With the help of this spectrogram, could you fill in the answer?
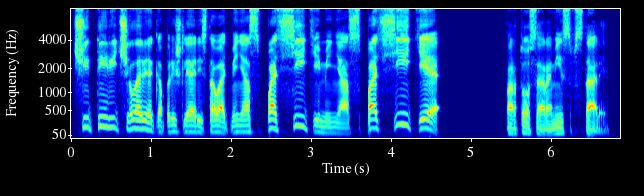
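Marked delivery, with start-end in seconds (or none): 0.0-4.6 high-pitched cries for help; desperate pleading. A narrator's reading. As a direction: beg urgently, stretching the last cry. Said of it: "воскликнул он". (отчаянная мольба высоким голосом)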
